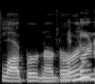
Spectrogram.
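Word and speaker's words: Le Bernardin: La Bernardin.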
